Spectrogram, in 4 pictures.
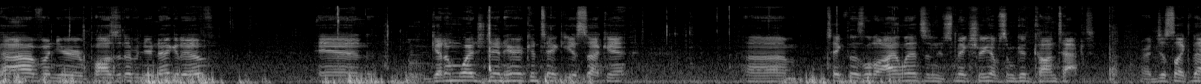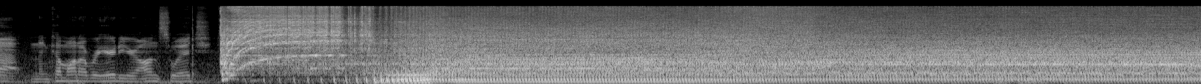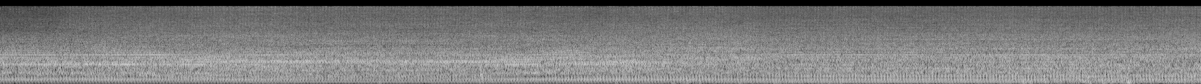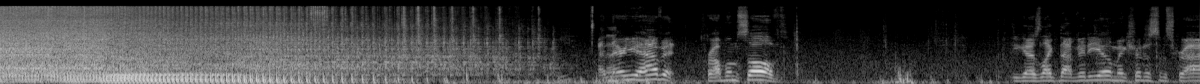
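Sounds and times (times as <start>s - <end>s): generator engine running: 14.2s - 41.8s.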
